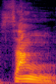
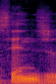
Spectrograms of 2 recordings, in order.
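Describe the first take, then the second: First: It has a nasal vowel and no final consonant. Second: It has an English vowel and a final z. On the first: "쌍 이렇게 발음이" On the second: "미국인들이 발음을 하면 … 센즈로 발음해요"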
